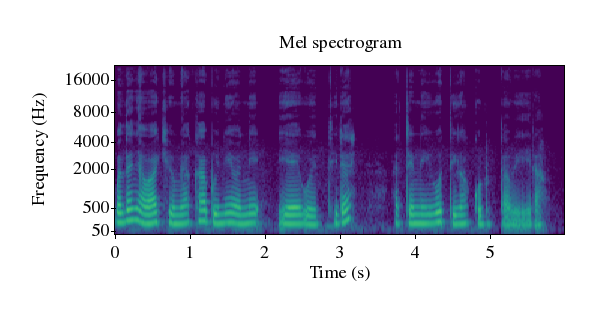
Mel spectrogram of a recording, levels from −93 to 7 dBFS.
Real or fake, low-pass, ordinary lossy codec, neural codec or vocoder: real; none; none; none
